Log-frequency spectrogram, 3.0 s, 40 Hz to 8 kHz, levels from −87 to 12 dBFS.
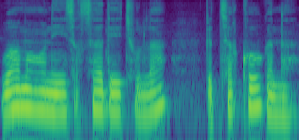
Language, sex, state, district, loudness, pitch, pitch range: Garo, male, Meghalaya, South Garo Hills, -16 LUFS, 120 Hz, 115-140 Hz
